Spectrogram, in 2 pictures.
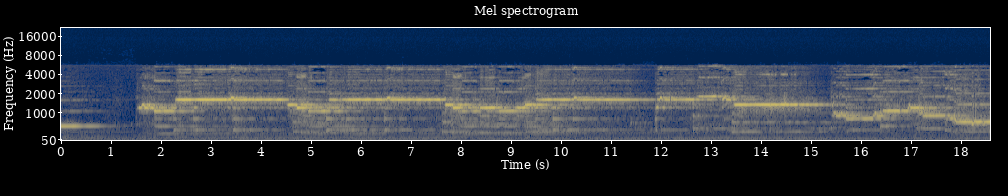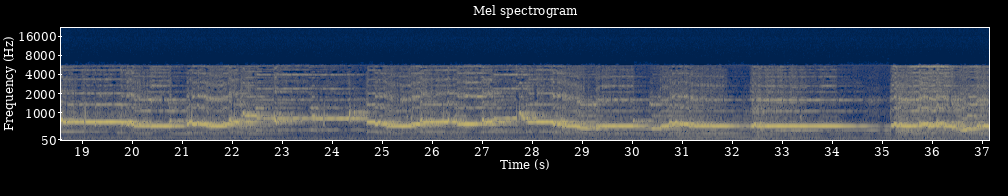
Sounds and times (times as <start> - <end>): Music: 0.0 - 37.1.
